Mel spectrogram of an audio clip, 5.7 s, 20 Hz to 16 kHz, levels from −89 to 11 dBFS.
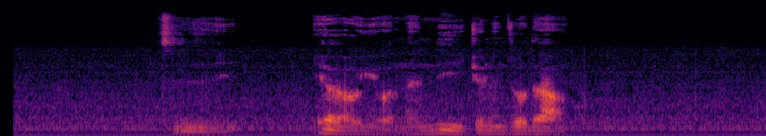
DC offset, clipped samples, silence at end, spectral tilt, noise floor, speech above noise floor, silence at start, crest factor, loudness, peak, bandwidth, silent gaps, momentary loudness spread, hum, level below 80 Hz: under 0.1%; under 0.1%; 0 s; -4 dB/octave; -55 dBFS; 21 dB; 0.1 s; 26 dB; -34 LUFS; -12 dBFS; 11.5 kHz; none; 25 LU; none; -64 dBFS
